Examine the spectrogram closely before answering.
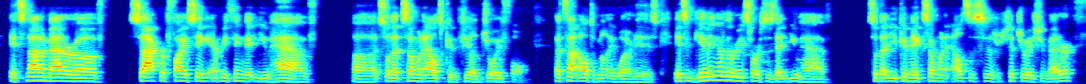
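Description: A man with an unremarkable speaking voice, medium pitch, fairly even intonation and a fairly quick pace. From South Florida. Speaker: motivational speaker on generosity. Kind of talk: interview.

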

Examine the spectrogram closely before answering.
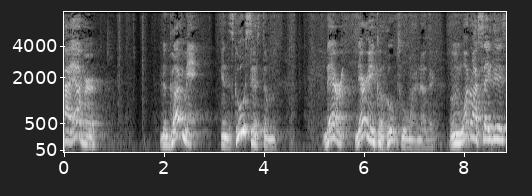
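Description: A man speaks at a fairly high pitch with very wide pitch swings, a fairly slow pace and long, frequent pauses, with audible room echo around him. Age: 30s. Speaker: podcast host. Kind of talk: casual monologue. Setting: at work while painting.

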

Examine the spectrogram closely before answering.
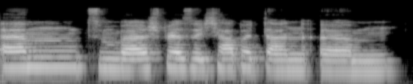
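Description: A woman with a Russian accent and ordinary pitch variation, set against a quiet background. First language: Russian (speaking German). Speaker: dance teacher for children. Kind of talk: interview. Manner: halting, many fillers.

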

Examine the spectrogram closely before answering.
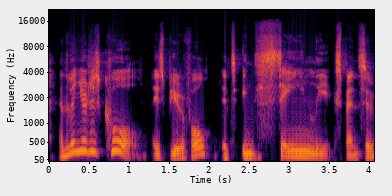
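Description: This man has an American accent. The sound is dry and close, with no echo. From New York City. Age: 50s. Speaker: podcast host, author and speaker. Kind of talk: monologue on personal news; interview.

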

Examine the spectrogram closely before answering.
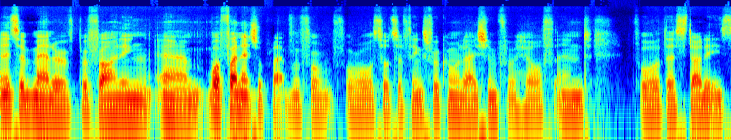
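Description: A woman with an Australian accent, very deep and low in pitch, monotone and flat in intonation, at a moderate pace, in a very clean recording with a silent background. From Australia, New South Wales Southern Highlands. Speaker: former ambassador. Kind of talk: interview.

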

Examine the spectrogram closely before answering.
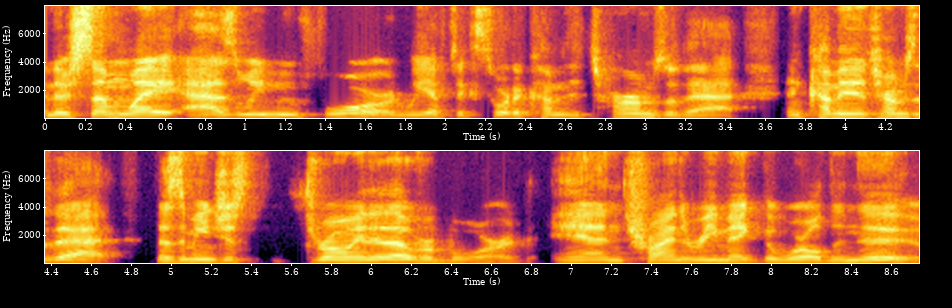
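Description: Over a quiet background, a man with an American accent speaks at a moderate pace and a fairly high pitch, his pitch varying in an ordinary way. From US, Oklahoma. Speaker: author and think-tank co-founder. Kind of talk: interview conversation. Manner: halting, with frequent restarts.

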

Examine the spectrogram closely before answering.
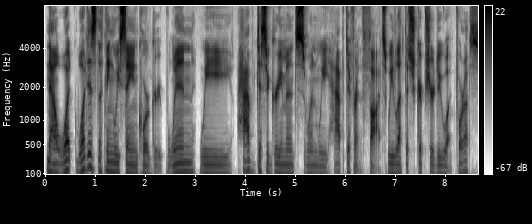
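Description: A man with an ordinary speaking voice talks at a fairly slow pace, fairly low in pitch and with fairly even intonation. The very clean recording has a silent background and a dry, close sound with no echo. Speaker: podcast host and father. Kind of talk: casual conversational podcast.

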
